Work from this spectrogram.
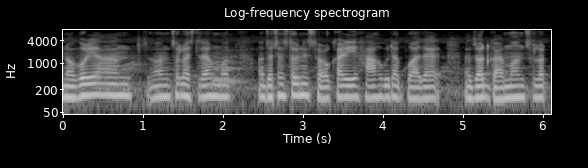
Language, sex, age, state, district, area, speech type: Assamese, male, 18-30, Assam, Tinsukia, urban, spontaneous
